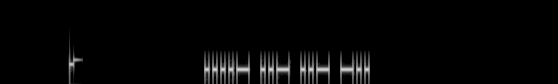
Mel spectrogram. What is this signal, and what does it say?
Morse code, heard as a keyed tone, about 30 wpm, 700 Hz. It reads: 4UUD
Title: All Cut Numbers - 4-Digit 30wpm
